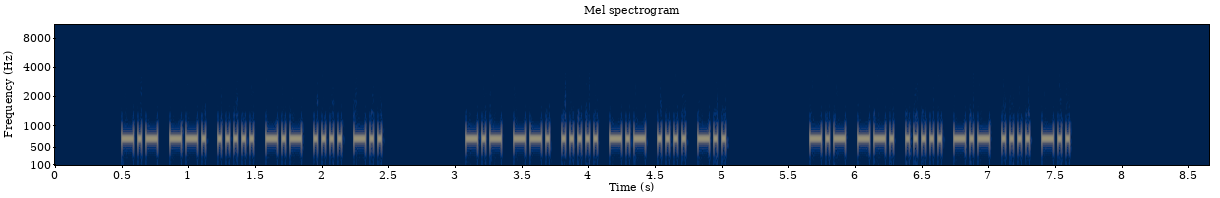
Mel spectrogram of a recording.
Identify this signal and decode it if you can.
Morse code, heard as a keyed tone, about 40 wpm, 700 Hz. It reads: KG5KHD KG5KHD KG5KHD
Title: USA Call Signs - 6 Characters - Repeated 3x - 40wpm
